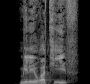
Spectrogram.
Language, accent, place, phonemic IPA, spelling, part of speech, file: German, Germany, Berlin, /meli̯oʁaˈtiːf/, meliorativ, adjective, De-meliorativ.ogg
- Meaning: meliorative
